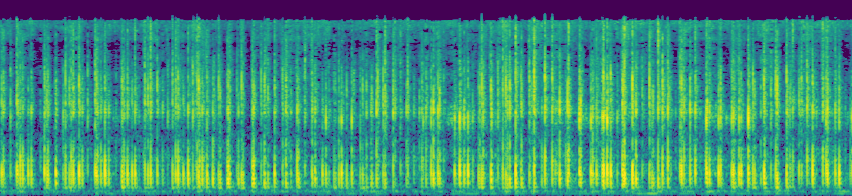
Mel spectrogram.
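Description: Fingernails tap and scratch rapidly on the cover of a hardcover Jungle Book children's book lying flat, made of cardboard covered in printed laminated paper with a yellow cloth-like spine. The sound is a dense, continuous patter of quick, dry clicks and scratchy strokes, centered in the mid-range with little bass or brightness. Each tap dies away almost instantly.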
